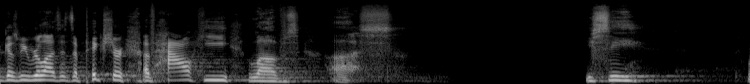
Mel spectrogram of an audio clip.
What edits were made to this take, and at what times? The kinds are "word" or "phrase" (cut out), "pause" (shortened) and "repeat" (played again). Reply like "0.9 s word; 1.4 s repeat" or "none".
none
